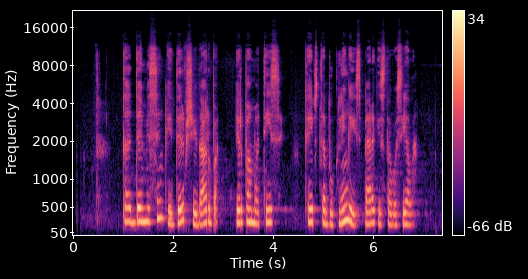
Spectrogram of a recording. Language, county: Lithuanian, Kaunas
